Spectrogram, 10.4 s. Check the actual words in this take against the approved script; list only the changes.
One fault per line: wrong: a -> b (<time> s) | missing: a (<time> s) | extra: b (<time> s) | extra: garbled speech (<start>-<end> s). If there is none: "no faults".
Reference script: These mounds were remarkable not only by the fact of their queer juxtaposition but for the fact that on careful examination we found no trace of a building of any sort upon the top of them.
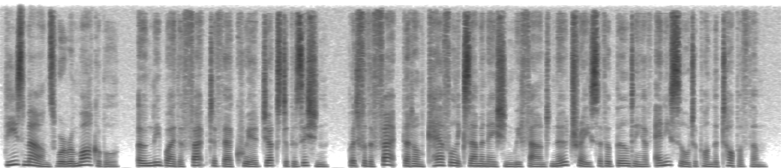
missing: not (1.6 s)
